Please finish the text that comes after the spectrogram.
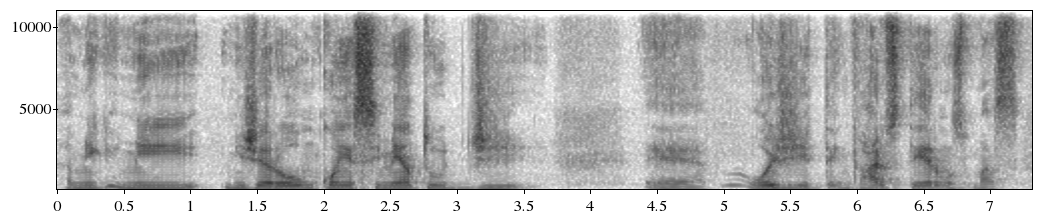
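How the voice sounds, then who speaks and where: A male podcast guest with a fairly high voice for a man. He has a southern Brazilian, Porto Alegre accent. He chats casually and haltingly, circling back to reword things. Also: little pitch movement, darkish tone. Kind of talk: casual chat.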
